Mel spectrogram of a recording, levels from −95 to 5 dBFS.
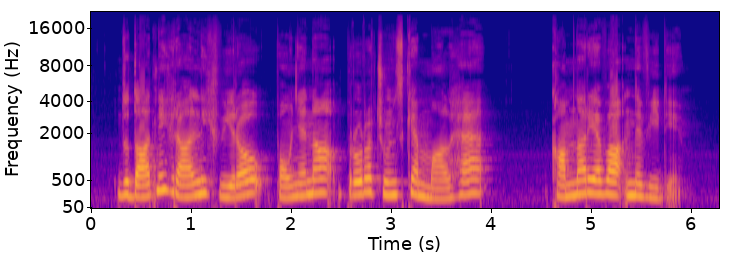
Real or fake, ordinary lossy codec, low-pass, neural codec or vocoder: real; none; 19.8 kHz; none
